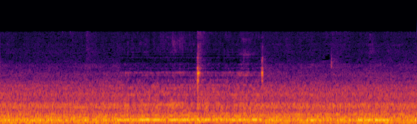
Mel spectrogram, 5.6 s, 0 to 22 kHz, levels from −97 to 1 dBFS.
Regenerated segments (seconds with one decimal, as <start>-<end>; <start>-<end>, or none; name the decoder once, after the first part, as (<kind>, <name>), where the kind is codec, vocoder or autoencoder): 1.6-3.5 (vocoder, HiFi-GAN)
